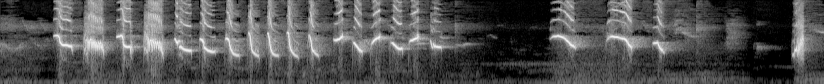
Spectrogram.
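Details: Greater green leafbird in full song: a rapid, rhythmic run of strong downward-slurred whistles about four per second, some chattering overtones, then a pause and a few more slurred notes.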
